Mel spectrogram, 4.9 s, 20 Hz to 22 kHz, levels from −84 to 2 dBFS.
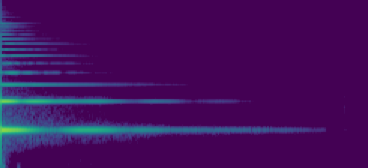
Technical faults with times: none

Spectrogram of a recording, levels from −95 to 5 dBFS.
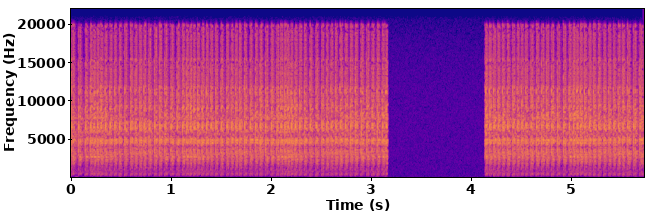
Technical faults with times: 3.18-4.14 audio dropout to a faint residue

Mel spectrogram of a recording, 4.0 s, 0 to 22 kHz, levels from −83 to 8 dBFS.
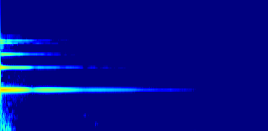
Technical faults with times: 0.00-4.03 low-delay AAC compression

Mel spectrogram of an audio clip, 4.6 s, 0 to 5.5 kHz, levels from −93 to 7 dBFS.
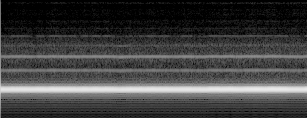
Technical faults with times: none

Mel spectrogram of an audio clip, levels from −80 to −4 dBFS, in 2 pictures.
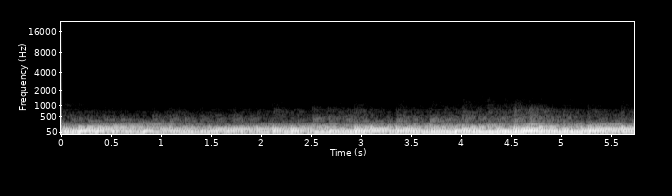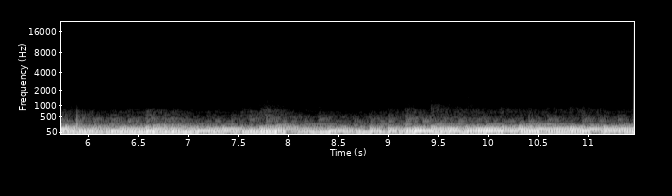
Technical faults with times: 5.88 damaged data in a compressed stream

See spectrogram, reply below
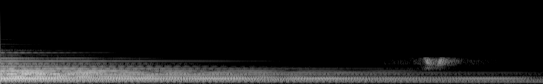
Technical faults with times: none

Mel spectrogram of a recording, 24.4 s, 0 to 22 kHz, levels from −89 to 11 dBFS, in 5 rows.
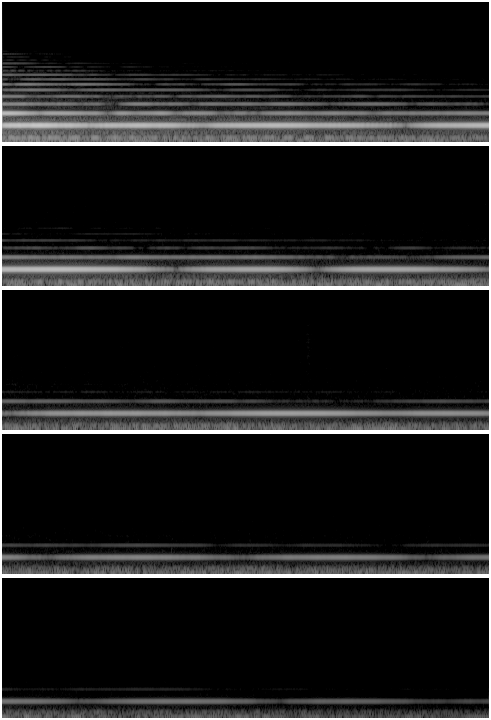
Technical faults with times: none

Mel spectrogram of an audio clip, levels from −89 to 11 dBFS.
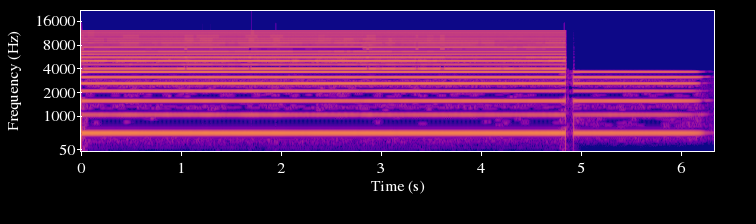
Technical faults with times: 0.00-6.33 HE-AAC compression
4.84-6.33 input switched to a poorer device

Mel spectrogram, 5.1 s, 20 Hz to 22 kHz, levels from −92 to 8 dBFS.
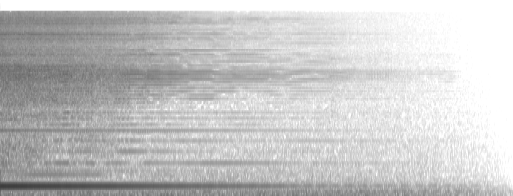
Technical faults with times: none

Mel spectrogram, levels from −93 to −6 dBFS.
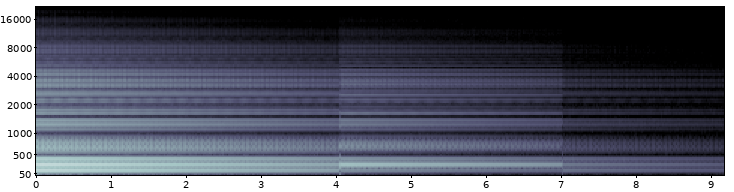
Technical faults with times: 4.05-7.01 doubled audio track

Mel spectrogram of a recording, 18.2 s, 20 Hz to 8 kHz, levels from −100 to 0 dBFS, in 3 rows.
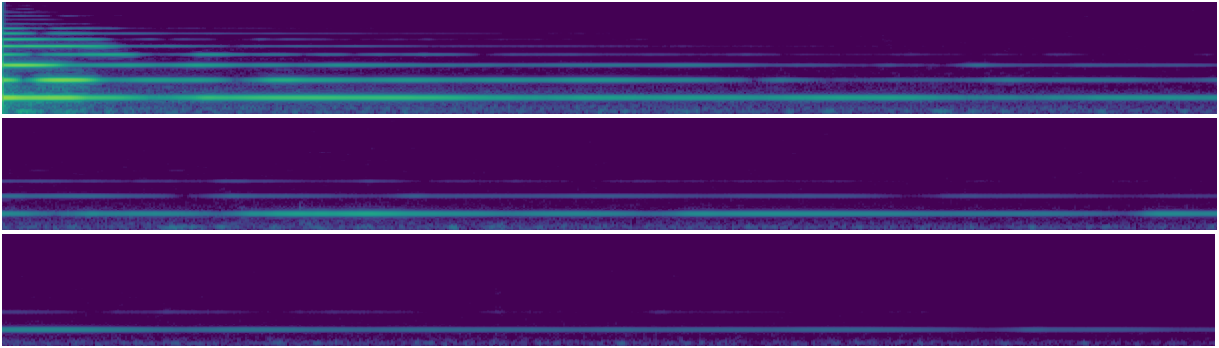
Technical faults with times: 0.00-18.22 noise suppressor applied to music or sounds

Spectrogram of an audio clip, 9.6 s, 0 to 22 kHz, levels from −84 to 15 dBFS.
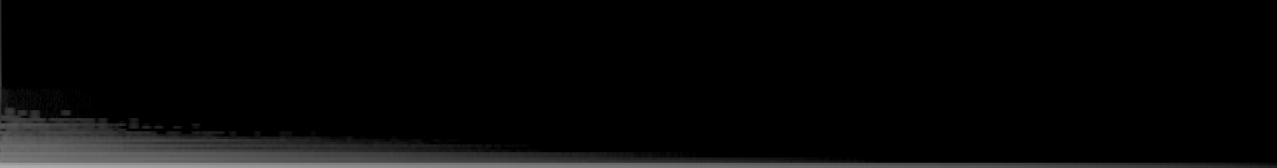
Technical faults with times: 0.00-9.58 WMA compression

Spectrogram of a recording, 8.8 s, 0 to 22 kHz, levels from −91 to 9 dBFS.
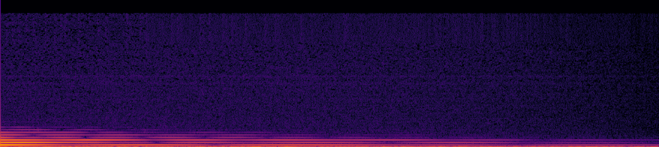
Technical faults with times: none

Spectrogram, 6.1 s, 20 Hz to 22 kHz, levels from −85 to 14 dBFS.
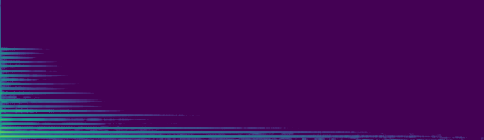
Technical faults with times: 0.00-6.05 HE-AAC compression

